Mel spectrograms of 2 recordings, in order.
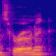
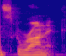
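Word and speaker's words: Skowronek: in fact for Ben scaronick uh no it's Flash he's just not I'm not very excited about Ben swarovnik it's been squaronic it's actually how you pronounce something you're Dustin for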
